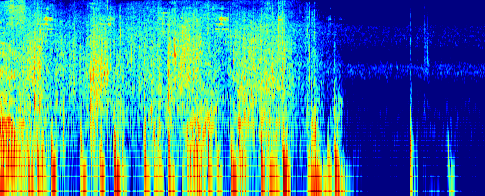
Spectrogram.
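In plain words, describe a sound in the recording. A horse gallops, hooves pounding.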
